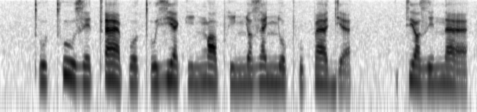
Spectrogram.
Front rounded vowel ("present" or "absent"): absent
